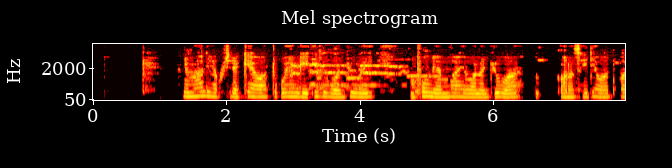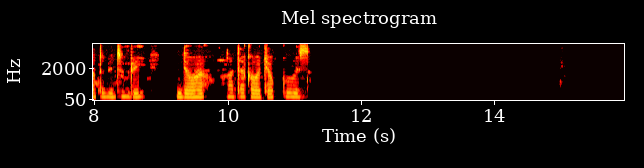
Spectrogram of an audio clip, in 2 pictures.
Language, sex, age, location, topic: Swahili, female, 25-35, Wajir, government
